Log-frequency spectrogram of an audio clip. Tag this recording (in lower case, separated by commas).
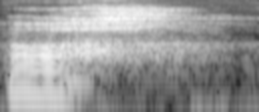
human voice, sigh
